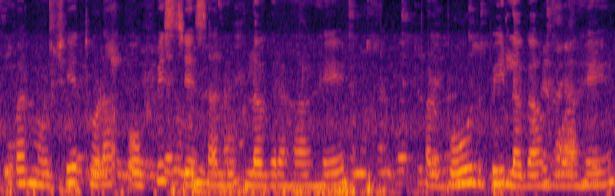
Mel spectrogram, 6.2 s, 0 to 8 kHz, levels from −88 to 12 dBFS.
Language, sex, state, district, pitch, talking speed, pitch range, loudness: Hindi, female, Madhya Pradesh, Dhar, 180 Hz, 145 wpm, 170-200 Hz, -17 LUFS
